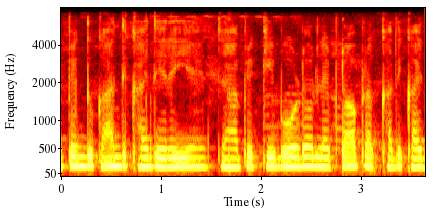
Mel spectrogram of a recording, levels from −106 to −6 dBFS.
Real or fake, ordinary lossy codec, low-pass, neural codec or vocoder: real; none; 7.2 kHz; none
